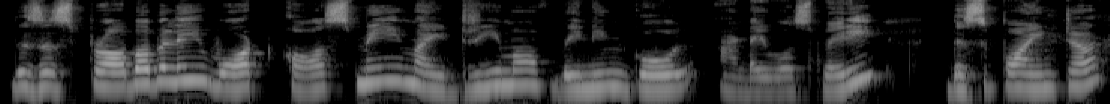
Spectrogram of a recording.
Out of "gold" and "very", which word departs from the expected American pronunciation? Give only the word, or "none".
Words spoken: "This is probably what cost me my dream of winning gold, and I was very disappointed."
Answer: gold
